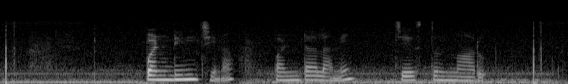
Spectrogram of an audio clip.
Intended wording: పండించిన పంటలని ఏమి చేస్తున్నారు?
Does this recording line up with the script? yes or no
no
